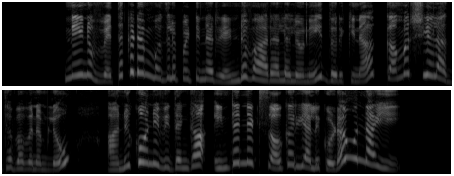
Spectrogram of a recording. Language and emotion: Telugu, surprised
